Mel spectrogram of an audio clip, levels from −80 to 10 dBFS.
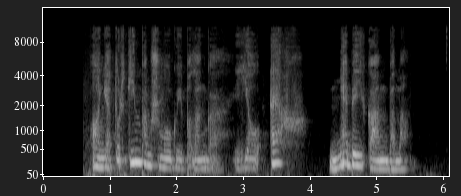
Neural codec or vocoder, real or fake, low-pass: codec, 24 kHz, 0.9 kbps, WavTokenizer, medium speech release version 1; fake; 10.8 kHz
